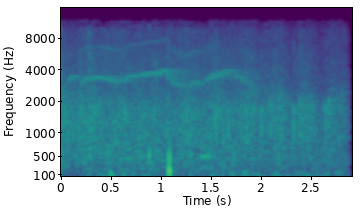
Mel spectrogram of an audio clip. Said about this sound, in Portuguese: Em seguida, nós daremos a palavra à nobre senadora Fátima Bezerra, que também está aqui conosco. Eu peço uma salva de palmas para ela.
